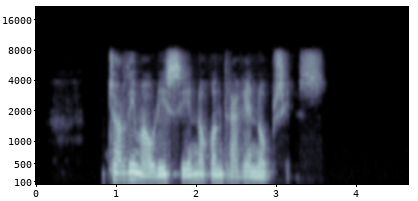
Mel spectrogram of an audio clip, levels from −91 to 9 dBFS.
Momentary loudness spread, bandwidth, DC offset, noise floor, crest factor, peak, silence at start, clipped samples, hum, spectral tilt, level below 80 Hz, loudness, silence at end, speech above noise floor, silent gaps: 13 LU; 8.4 kHz; under 0.1%; -84 dBFS; 16 dB; 0 dBFS; 0.9 s; under 0.1%; none; -3.5 dB/octave; -60 dBFS; -15 LUFS; 1.1 s; 69 dB; none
